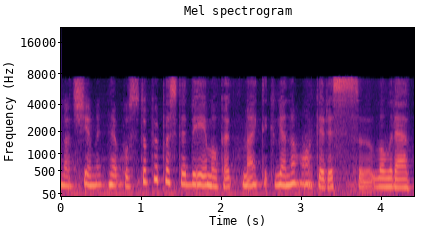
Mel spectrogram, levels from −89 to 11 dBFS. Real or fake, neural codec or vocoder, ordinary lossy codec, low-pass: fake; codec, 16 kHz, 0.5 kbps, FunCodec, trained on LibriTTS, 25 frames a second; AAC, 48 kbps; 7.2 kHz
